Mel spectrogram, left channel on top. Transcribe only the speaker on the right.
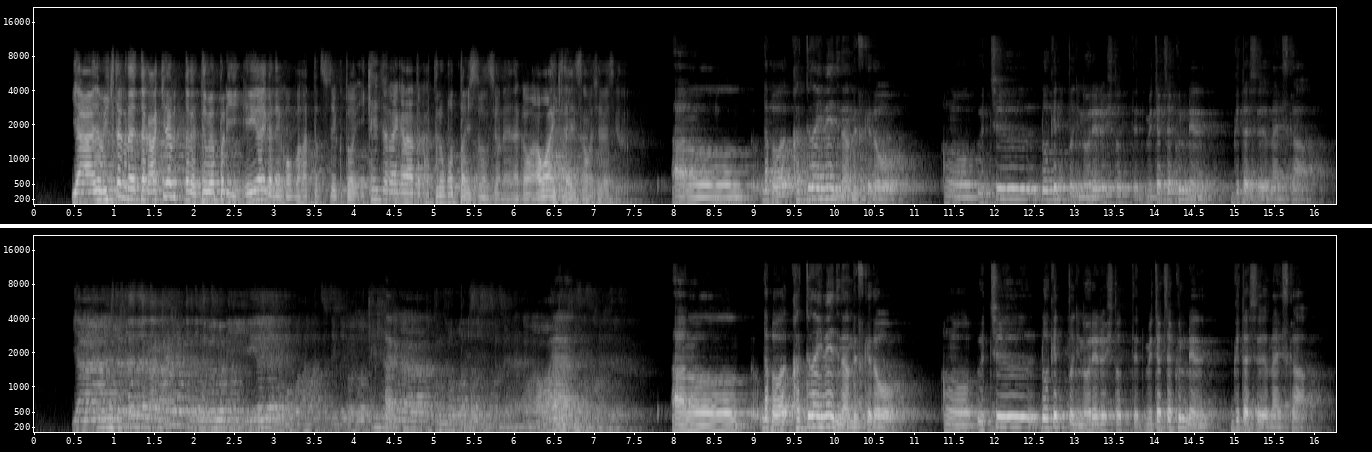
う。はい。
うんあのーなんかわ勝手なイメージなんですけど、
あの、宇宙ロケットに乗れる人ってめちゃくちゃ訓練受けた人じゃないですか。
